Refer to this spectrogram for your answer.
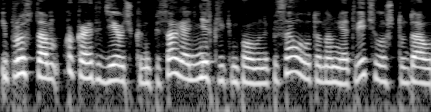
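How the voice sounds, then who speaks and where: A woman in a plain, everyday voice talks at a medium pitch with ordinary pitch variation on a very clean recording with a silent background. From Russia, Nizhny Novgorod region. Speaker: podcaster and theatre worker. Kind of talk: casual chat.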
